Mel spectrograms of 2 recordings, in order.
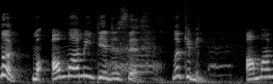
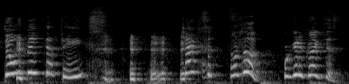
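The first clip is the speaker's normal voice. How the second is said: put-on high baby talk; 7 semitones higher than usual. Mom coaxing baby Jackson not to cry, high.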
